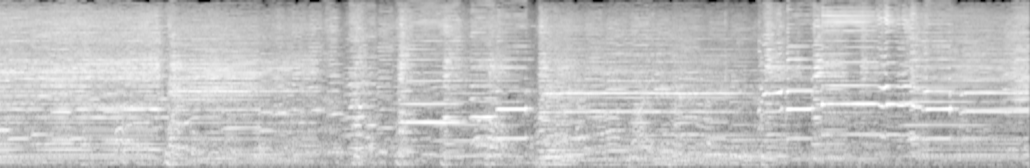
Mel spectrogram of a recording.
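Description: Two harmonicas played together in an informal jam, held notes moving step by step through a melody over sustained chords.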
